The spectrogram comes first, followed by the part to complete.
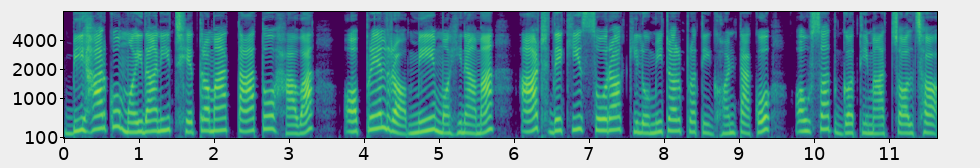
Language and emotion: Nepali, neutral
